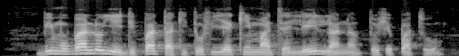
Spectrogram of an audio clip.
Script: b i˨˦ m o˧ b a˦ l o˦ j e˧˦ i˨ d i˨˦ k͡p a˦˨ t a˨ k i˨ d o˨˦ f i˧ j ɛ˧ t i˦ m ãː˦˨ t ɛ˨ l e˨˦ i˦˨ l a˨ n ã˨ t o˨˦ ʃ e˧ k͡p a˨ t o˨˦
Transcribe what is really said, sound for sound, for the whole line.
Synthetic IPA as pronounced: b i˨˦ m o˧ b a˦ l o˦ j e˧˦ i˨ d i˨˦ k͡p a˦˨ t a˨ k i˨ t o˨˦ f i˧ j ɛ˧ k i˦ m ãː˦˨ t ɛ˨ l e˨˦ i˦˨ l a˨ n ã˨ t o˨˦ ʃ e˧ k͡p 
